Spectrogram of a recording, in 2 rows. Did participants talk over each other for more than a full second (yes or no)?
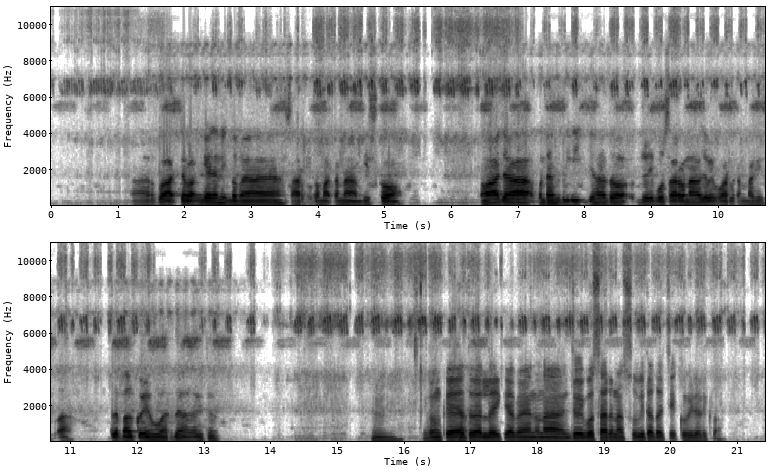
no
